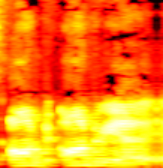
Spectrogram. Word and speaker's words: Andrea: Andrea is typically Andrea.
